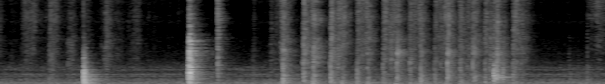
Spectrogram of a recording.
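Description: A deck of tarot cards being shuffled by hand: two sharp snaps about a second apart, then a quick run of card clicks lasting about two seconds.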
